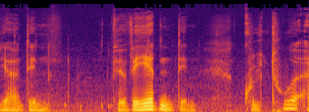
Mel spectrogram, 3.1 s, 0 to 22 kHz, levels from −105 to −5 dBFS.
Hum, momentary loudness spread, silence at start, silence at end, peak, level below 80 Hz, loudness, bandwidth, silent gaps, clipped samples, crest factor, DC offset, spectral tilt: none; 20 LU; 0 s; 0 s; -2 dBFS; -38 dBFS; -21 LUFS; 14.5 kHz; none; under 0.1%; 20 dB; under 0.1%; -7 dB/octave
